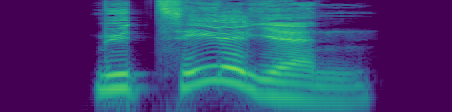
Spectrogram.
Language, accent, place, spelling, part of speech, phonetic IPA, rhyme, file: German, Germany, Berlin, Myzelien, noun, [myˈt͡seːli̯ən], -eːli̯ən, De-Myzelien.ogg
- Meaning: plural of Myzel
